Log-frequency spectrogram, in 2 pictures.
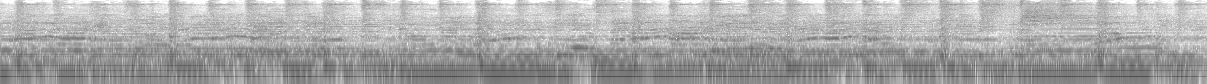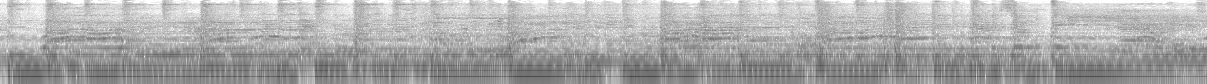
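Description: Live band playing a song with lead vocals: electric keyboard, ukulele, bass and drums on a steady beat.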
